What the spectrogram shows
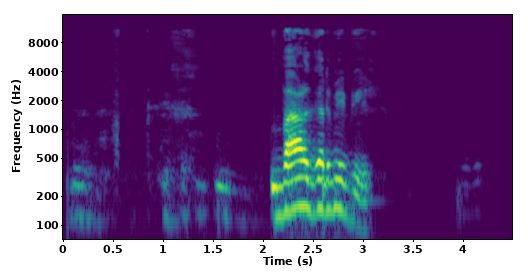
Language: Kalkoti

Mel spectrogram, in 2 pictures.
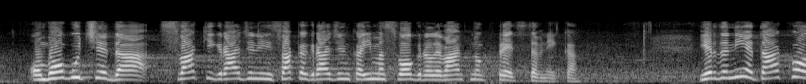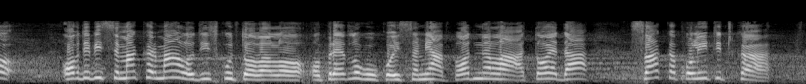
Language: Serbian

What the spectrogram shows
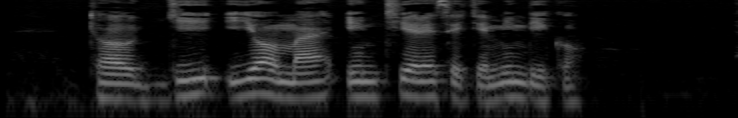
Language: Luo (Kenya and Tanzania)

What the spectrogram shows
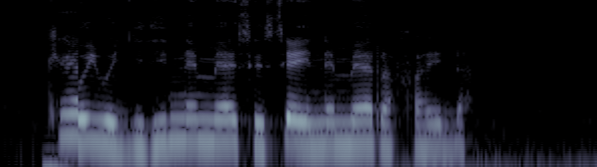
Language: Masai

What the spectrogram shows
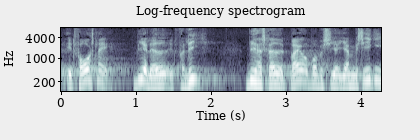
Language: Danish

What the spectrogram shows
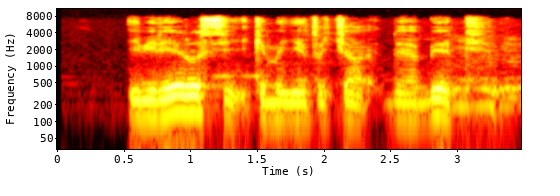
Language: Kinyarwanda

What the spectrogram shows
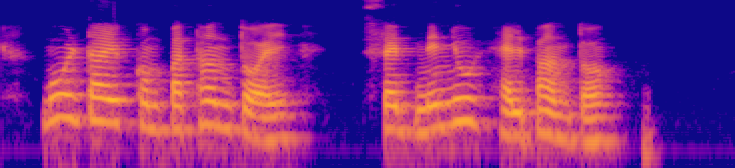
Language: Esperanto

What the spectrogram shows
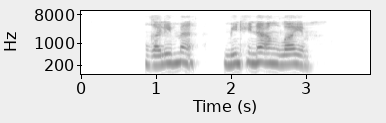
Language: Bashkir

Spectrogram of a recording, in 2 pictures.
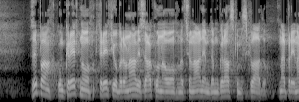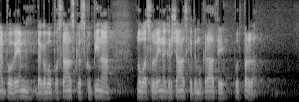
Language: Slovenian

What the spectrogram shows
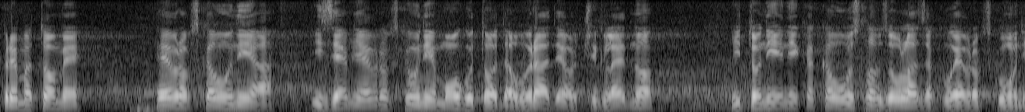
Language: Serbian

